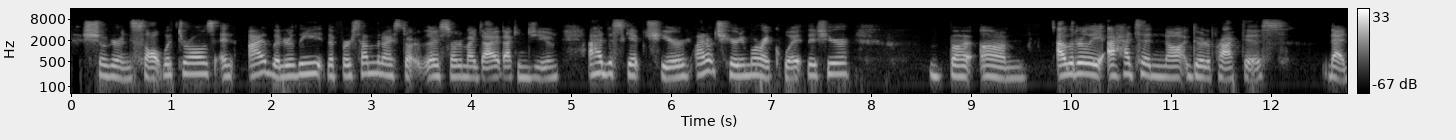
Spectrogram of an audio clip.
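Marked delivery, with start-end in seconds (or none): none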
